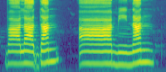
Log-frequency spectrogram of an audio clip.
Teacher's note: हमारे पास दो ज़बर है, तनवीन है, उसके बाद हमज़ा है, इसलिए यहाँ पे इज़हार होगा। तनवीन को वाज़े करके पढ़ेंगे और उसके बाद यहाँ पे हम वक्फ़ करेंगे।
